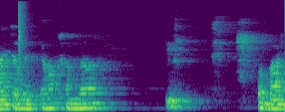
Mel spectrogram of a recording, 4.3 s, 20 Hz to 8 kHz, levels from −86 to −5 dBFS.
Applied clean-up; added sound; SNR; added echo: none; Snare drum; 17 dB; reverberation time 0.9 s.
